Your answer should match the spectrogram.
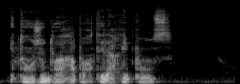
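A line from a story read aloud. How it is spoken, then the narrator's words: Said quietly. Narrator (French): dit Zampa tout bas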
